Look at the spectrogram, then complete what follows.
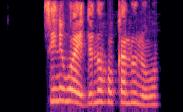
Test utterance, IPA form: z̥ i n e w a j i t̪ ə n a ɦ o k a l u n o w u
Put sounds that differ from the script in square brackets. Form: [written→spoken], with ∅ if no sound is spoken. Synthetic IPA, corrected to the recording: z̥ i n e w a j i [t̪→d̪] ə n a ɦ o k a l u n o w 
